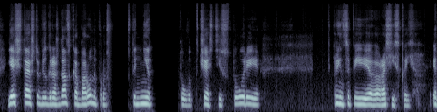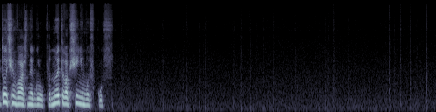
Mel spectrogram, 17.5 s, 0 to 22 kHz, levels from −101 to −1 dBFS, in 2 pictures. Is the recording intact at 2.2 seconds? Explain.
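No. At 2.2 s a call audio freeze runs from 2.17 to 2.59 s: the last sound fades into about 0.33 s of silence, likely because late packets emptied the jitter buffer. It then resumes where it stopped. This sits within repeated stalls (stutter) from 2.03 to 2.83 s, where three short gaps, the longest 60 ms, make the audio drag and stutter instead of falling into one long hush.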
